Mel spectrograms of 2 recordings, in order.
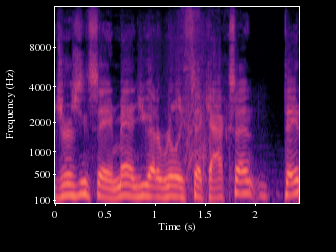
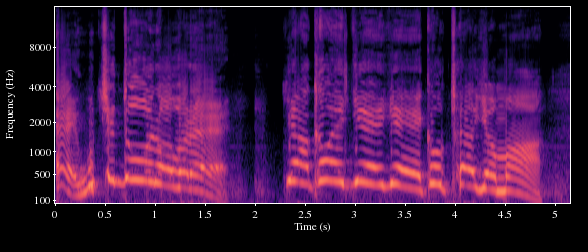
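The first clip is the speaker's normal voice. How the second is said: put-on tough, aggressive, very high New York accent; 11 semitones higher than usual. Speaker describing regional accents, imitating New Yorkers, aggressive New York accent. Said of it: "New York City has a very aggressive accent".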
